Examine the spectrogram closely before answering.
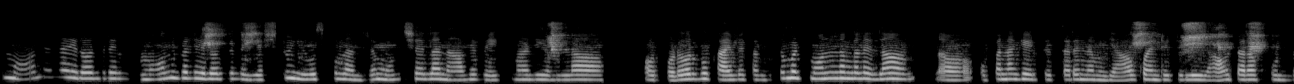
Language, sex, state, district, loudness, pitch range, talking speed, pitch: Kannada, female, Karnataka, Shimoga, -25 LUFS, 215-260 Hz, 155 wpm, 230 Hz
